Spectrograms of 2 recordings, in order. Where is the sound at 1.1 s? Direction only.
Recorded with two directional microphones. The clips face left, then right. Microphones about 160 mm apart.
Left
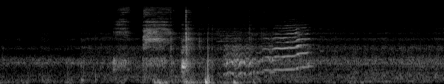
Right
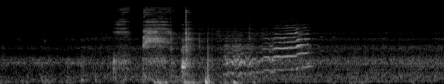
90° right.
